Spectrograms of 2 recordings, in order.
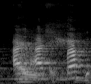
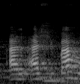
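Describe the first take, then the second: Both takes have the same delivery.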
